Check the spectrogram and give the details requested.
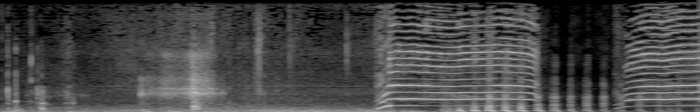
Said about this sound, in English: So imagine you're a human holding a goat in your arms and you're spinning around like that with a goat facing you. I getcha. So the goat is faced. All you see in the shot is the goat being spun around and the goat's reaction goes something like this.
